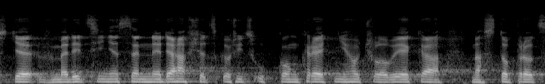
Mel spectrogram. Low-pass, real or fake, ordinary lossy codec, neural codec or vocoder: 14.4 kHz; real; MP3, 48 kbps; none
